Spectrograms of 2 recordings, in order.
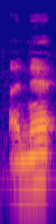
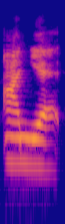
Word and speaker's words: Annyett: ticking with the lovely Annette I said your name right on say it wrong no it's on yet where were you on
